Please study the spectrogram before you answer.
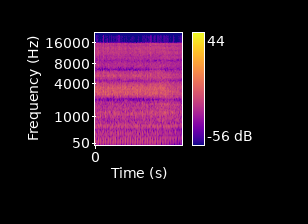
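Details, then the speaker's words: K24-swapped Honda Insight with new exhaust, idling at 900 rpm on a cold night, fuel pump and cooling fan jumpered, warming up: quiet, smooth, even idle with no misses; fuel injector tick noted. "Pretty quiet, pretty smooth."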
